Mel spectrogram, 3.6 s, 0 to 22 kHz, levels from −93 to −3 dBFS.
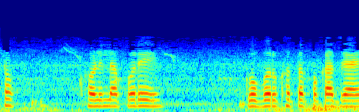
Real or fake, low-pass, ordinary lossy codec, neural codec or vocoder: real; 7.2 kHz; MP3, 24 kbps; none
